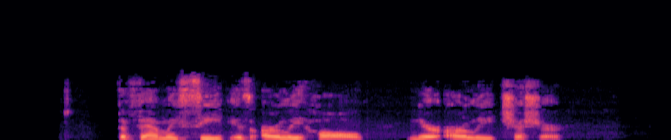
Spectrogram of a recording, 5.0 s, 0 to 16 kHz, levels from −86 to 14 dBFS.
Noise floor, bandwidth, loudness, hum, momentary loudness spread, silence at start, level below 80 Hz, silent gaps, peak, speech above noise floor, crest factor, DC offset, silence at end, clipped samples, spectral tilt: -69 dBFS; 7.8 kHz; -16 LUFS; none; 8 LU; 0.5 s; -62 dBFS; none; -2 dBFS; 54 dB; 16 dB; under 0.1%; 0.85 s; under 0.1%; -4.5 dB/octave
